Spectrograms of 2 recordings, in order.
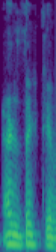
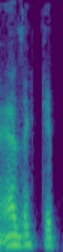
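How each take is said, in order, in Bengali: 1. প্রথম স্বরধ্বনির পরের D ধ্বনিটি উচ্চারিত হয়। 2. প্রথম স্বরধ্বনির পরের D ধ্বনিটি নীরব। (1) "ডি এর উচ্চারণ হবে না, অ্যাডজেক্টিভ না" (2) "এডি যে পাশাপাশি থাকলে ডি এর উচ্চারণ হয় না"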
